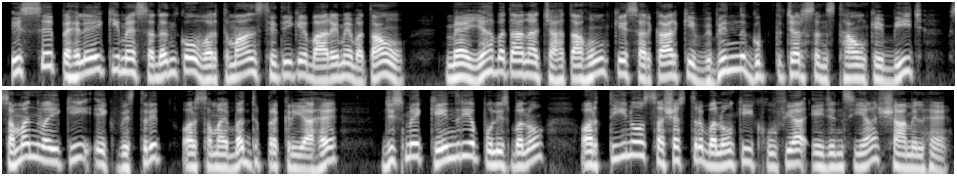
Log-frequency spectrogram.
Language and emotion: Hindi, neutral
